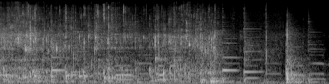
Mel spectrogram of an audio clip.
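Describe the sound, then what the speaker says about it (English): Orange juice pours into a saucepan holding chopped pineapple, a steady close splashing rush of liquid that gurgles and thins toward the end, with light clinks of the pan. "Pour in some orange juice."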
